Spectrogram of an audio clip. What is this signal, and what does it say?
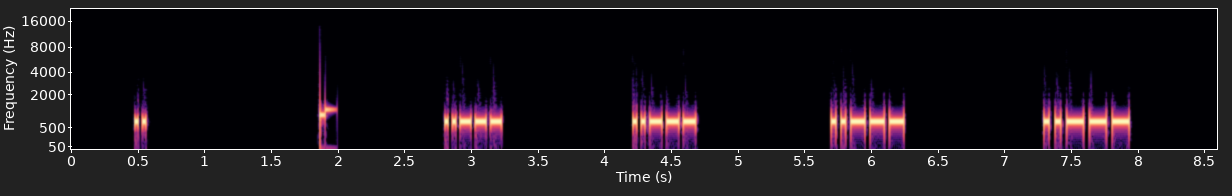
Morse code, heard as a keyed tone, about 37 wpm, spaced as for 8 wpm, 700 Hz. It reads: I 2222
